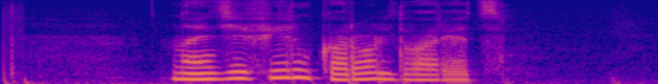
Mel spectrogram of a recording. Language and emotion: Russian, neutral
